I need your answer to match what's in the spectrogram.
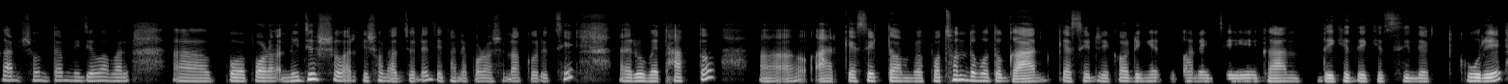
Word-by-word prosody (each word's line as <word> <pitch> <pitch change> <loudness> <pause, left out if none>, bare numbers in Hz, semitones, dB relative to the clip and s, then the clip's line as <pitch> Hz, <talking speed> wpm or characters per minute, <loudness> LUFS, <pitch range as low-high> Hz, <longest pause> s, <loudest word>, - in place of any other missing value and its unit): গান 195 -2 -1
শুনতাম 185 0 -5
নিজেও 170 0 -1
আমার 165 0 -3 0.5
আ - - -4 0.5
প - - -31 0.3
পড়া 155 -1 +4 0.2
নিজস্ব 225 +7 +4 0.2
আরকি 170 -1 -5
শোনার 160 -6 -2
জন্য 150 +4 -4 0.2
যেখানে 160 -2 -4
পড়াশোনা 150 0 -4
করেছি। 145 - -5 0.6
আ - - -1
রুমে 150 -2 +5
থাকত। 165 -1 -2 0.6
আ - - -1 0.6
আর 140 0 -1
ক্যাসেট 160 +1 +2
তো - - +5
আমরা 150 0 -2
পছন্দ 205 +5 +4
মতো 165 0 +3
গান 135 +3 +7 0.2
ক্যাসেট 155 0 0
রেকর্ডিং 155 +1 0
এর 155 - -4
দোকানে 145 +1 -4 0.2
যেয়ে 145 +1 +2 0.2
গান 145 0 +3 0.3
দেখে, 145 +2 +5
দেখে 145 0 +2 0.2
সিলেক্ট 145 -1 -2 0.2
করে 160 0 +8
155 Hz, 140 wpm, -24 LUFS, 145-165 Hz, 0.6 s, করে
